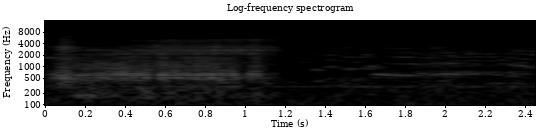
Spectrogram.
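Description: Faint scratchy scrape of a marker drawn along the edge of a wooden ruler on a whiteboard, lasting about a second.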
